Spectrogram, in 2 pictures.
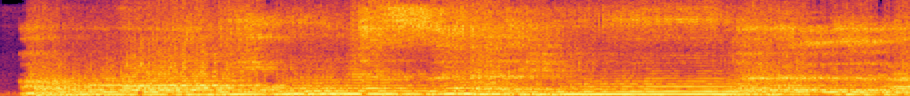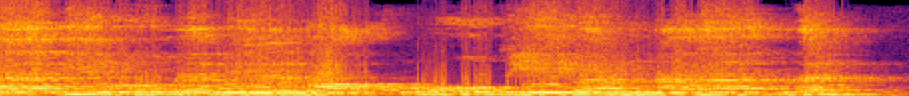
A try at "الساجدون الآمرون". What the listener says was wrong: As-sajidunal jangan as-sajidunal kepanjangan. Mulai ar-raki'un as-sajidun al-amirun.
